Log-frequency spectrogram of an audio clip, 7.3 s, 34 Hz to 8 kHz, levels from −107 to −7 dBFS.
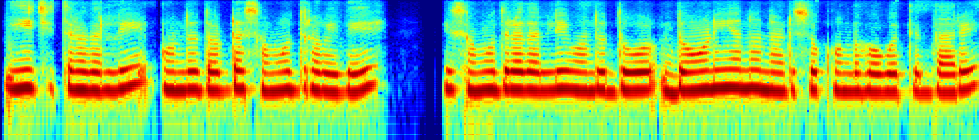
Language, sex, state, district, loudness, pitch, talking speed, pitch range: Kannada, female, Karnataka, Raichur, -14 LUFS, 245 Hz, 100 wpm, 235-255 Hz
